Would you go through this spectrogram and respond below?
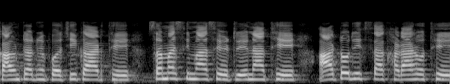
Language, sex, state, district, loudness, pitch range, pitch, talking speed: Chhattisgarhi, female, Chhattisgarh, Sarguja, -16 LUFS, 220-240 Hz, 230 Hz, 200 wpm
